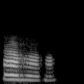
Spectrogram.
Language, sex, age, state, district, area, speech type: Kannada, female, 30-45, Karnataka, Gulbarga, urban, conversation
